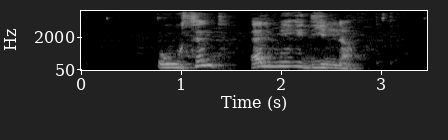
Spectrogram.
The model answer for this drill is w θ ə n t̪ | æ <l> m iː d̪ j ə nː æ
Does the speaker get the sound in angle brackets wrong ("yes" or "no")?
no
